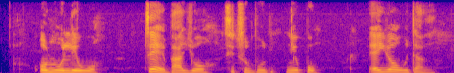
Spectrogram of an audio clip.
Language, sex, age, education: Yoruba, female, 15-29, tertiary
